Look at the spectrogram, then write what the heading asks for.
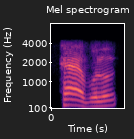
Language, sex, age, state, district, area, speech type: Bengali, male, 45-60, West Bengal, South 24 Parganas, rural, conversation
